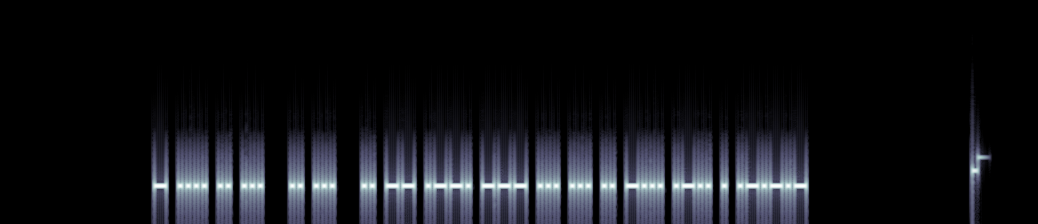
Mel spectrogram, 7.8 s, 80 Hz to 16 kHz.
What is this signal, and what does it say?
Morse code, heard as a keyed tone, about 40 wpm, 700 Hz. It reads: THIS IS IMPOSSIBLE.
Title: A Sound Of Thunder 40wpm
